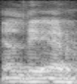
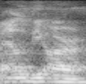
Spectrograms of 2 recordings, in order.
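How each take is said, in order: First: The letters are said with an Indonesian accent. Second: The letters are said with an American accent.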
